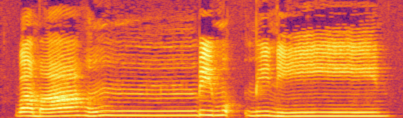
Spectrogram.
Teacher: دوسری صورت جو ہے اس میں ہے کہ میم ساکن کے بعد با آئے تو غنہ کے ساتھ اخفا کریں گے، اور اس کو اخفاء شفوی کہتے ہیں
